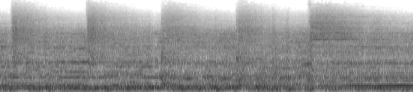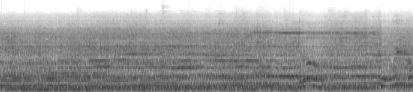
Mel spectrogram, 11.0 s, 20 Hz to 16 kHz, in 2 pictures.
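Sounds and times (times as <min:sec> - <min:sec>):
distorted electric guitars ringing: 0:00.0 - 0:11.0.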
